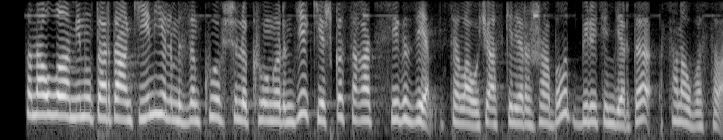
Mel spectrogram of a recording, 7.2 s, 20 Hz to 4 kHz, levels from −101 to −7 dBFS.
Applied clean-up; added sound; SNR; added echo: neural mask model DeepFilterNet 3.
